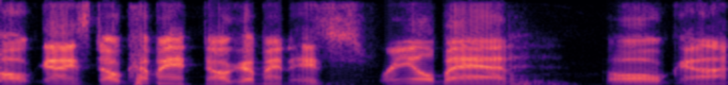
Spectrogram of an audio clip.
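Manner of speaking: talking through a held, pinched nose. Retelling a man on a chair warning the others not to come in, imitating talking while holding nose. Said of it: "is just holding his nose".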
